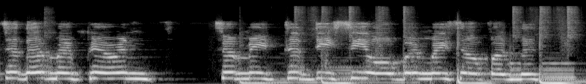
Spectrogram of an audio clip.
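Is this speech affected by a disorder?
Yes: cerebral palsy; spastic quadriplegia, mainly affects legs, spastic fibers in most muscles throughout body, not overpowering; 41 years old; neck muscles still coordinate for speech, can still speak.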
